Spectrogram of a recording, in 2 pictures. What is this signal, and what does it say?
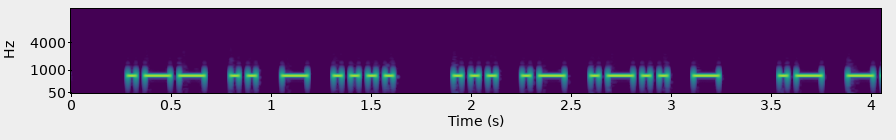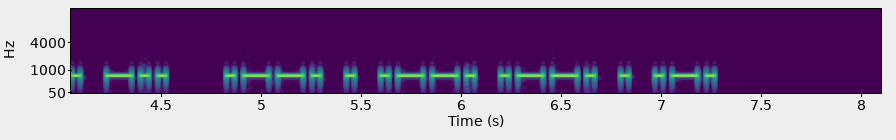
Morse code, heard as a keyed tone, about 26 wpm, 700 Hz. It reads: WITH SALT AND PEPPER
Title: Speed-Racing - Sets of 5 Words 28wpm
